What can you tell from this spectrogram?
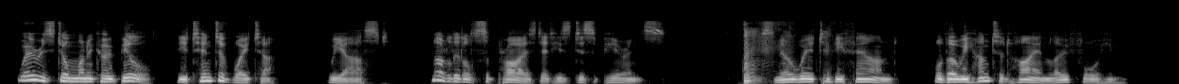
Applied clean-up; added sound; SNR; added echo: neural mask model DeepFilterNet 3.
